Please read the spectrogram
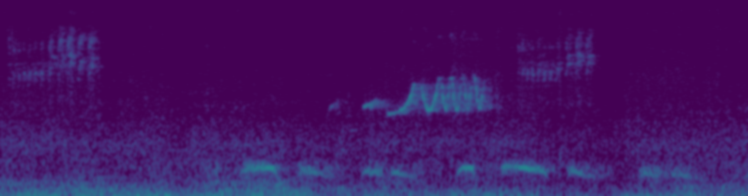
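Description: Birds singing, faint: high rapid trills at the start and again about five seconds in, a short rising warbled phrase in the middle, and a run of low cooing notes beneath them, over a faint low rumble.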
